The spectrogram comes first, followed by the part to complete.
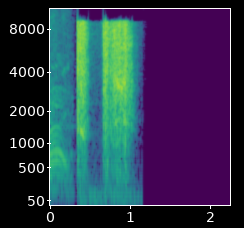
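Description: A camera shutter clicking twice as a photo is taken, a short click and then a longer one, after the tail of a voice; the sound then cuts to dead silence.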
